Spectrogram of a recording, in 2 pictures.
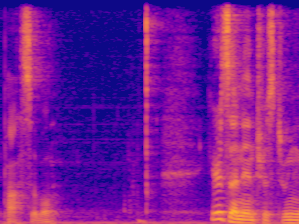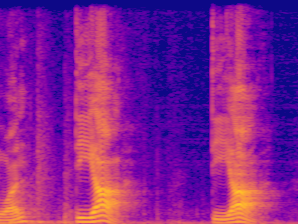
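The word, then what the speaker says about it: διά: Dia. Dia. Notice here that this is not a diphthong. Alpha iota is a diphthong. Iota alpha is not. So this is 2 separate syllables.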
